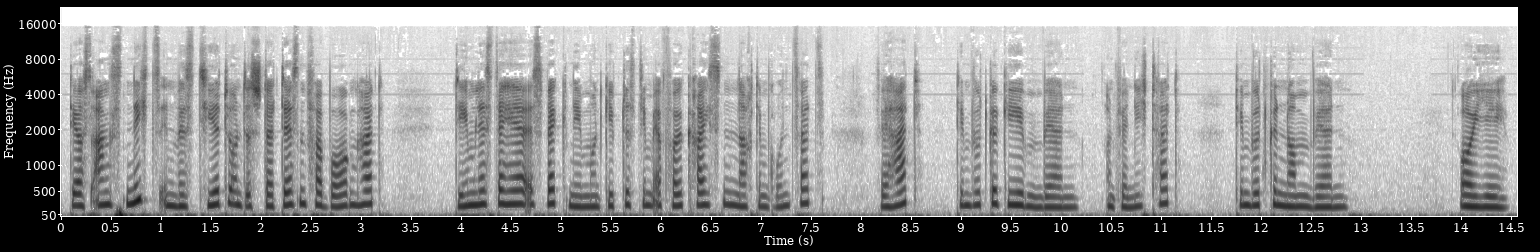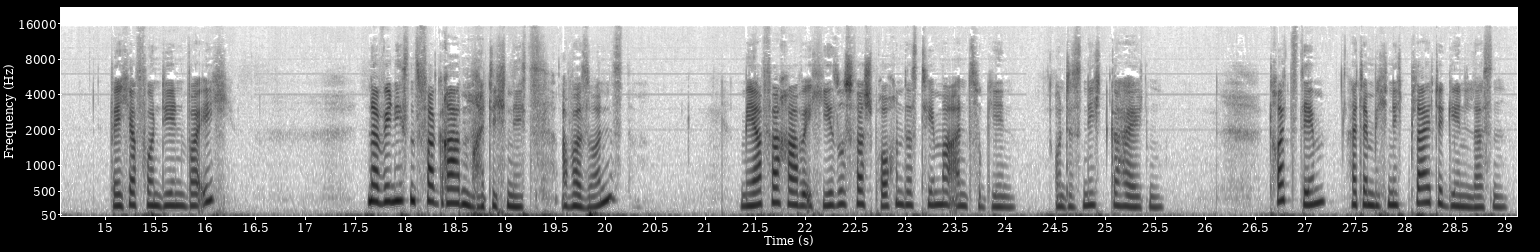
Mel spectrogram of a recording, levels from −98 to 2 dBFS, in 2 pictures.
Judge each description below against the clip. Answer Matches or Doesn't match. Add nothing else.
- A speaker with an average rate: Matches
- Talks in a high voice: Matches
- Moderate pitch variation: Matches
